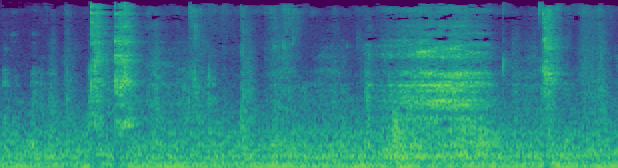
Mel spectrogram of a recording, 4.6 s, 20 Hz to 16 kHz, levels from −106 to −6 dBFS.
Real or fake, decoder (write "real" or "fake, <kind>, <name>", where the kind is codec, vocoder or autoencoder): real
